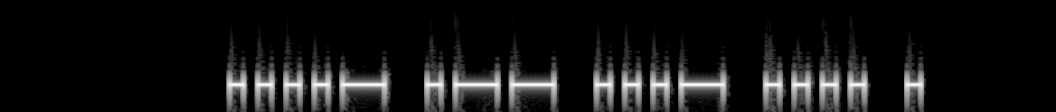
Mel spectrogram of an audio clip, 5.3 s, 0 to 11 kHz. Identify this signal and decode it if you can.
Morse code, heard as a keyed tone, about 17 wpm, 700 Hz. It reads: 4WVHE
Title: Five Challenging Letter-Number Combinations 17wpm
